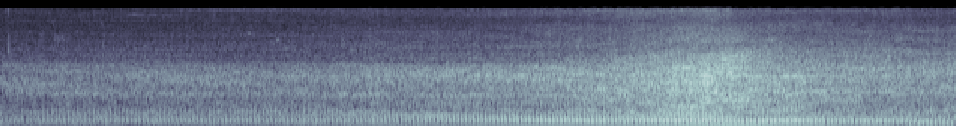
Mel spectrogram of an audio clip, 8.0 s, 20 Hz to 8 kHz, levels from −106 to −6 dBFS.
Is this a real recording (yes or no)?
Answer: yes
